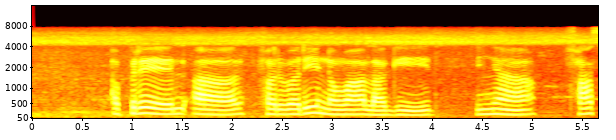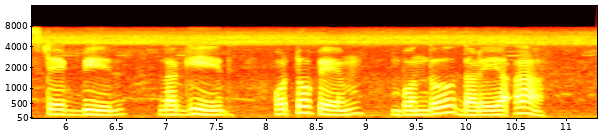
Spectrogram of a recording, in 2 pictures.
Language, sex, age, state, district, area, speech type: Santali, male, 30-45, Jharkhand, Seraikela Kharsawan, rural, read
